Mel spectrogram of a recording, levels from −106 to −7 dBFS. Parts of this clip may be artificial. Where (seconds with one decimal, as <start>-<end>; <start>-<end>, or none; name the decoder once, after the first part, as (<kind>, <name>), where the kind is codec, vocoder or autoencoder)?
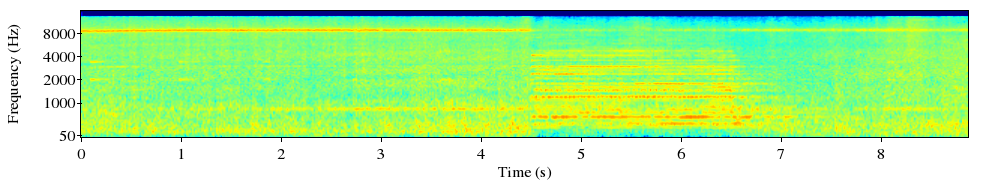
1.5-3.5 (vocoder, BigVGAN v2); 4.3-8.9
